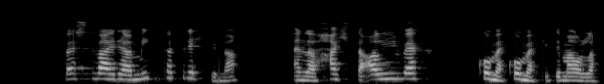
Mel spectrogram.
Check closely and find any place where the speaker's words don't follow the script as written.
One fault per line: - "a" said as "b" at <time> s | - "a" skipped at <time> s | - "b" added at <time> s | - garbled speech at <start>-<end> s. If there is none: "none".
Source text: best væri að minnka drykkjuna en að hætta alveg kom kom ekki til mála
none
